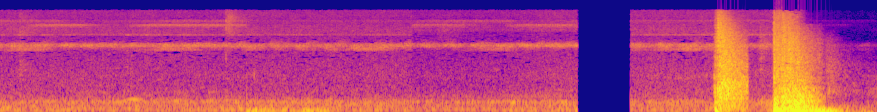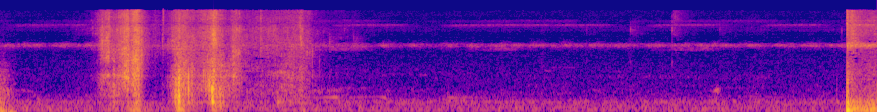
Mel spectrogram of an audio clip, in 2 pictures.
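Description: Steady drone of insects with a high thin tone, cutting out about four seconds in. About five and a half seconds in comes a loud gunshot sound effect, a sniper rifle firing, with a few fainter sharp cracks following around two seconds later.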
